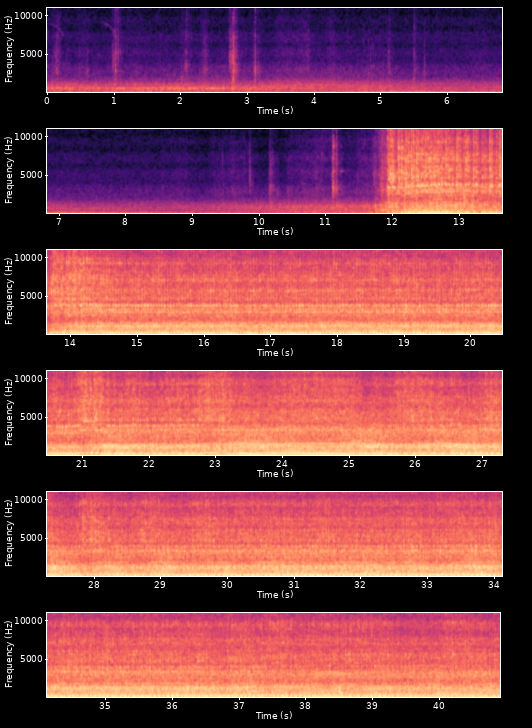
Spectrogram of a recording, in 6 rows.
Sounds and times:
Lawn mower: 11.7s - 40.9s
Engine knocking: 11.9s - 21.5s.

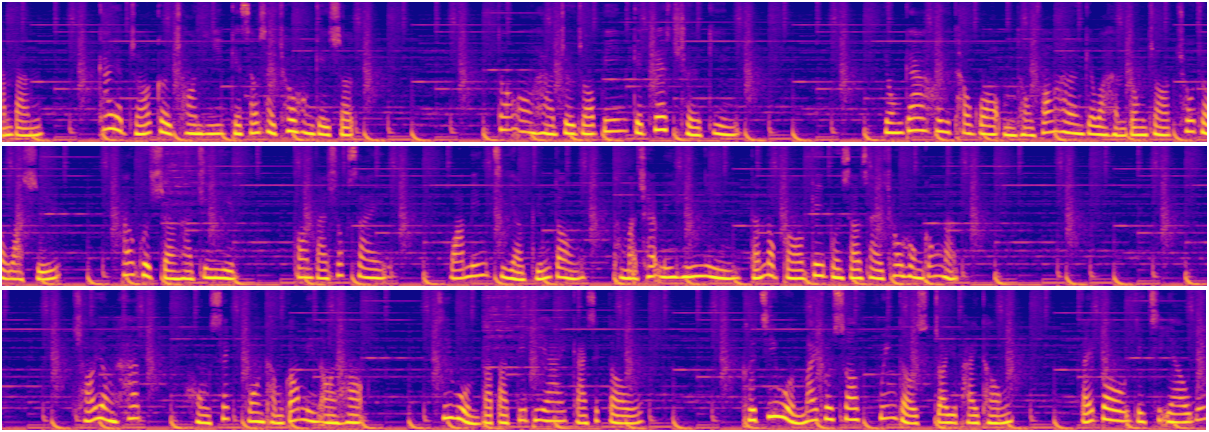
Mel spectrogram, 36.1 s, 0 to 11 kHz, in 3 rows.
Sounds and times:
Speech: 0.0s - 0.4s, 1.0s - 3.6s, 5.0s - 7.4s, 8.8s - 12.6s, 13.3s - 14.4s, 15.0s - 21.6s, 24.8s - 27.8s, 28.4s - 30.5s, 31.5s - 34.2s, 34.9s - 36.1s
Music: 0.0s - 36.1s.

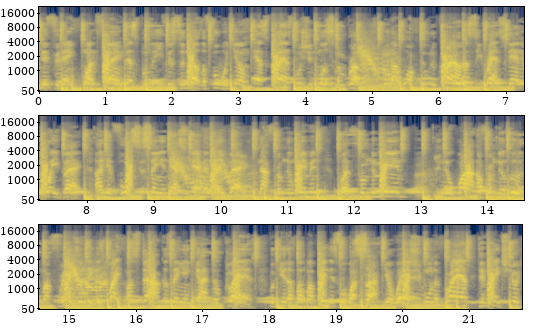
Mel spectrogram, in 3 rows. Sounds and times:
Music: 0.0s - 21.8s
Singing: 0.0s - 21.8s.

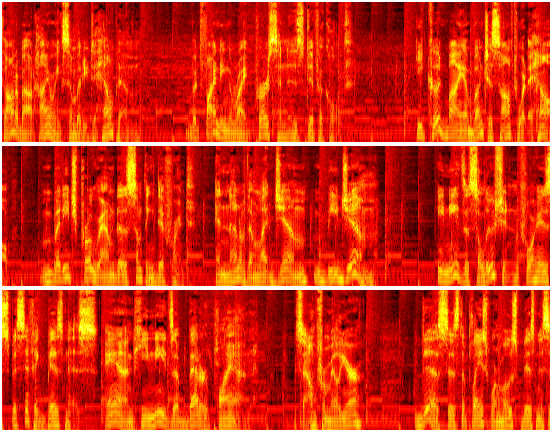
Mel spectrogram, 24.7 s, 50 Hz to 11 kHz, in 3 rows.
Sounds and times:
Speech: 0.0s - 2.1s, 2.8s - 5.3s, 6.2s - 13.9s, 14.8s - 21.9s, 22.6s - 24.6s
Music: 0.0s - 24.6s.

